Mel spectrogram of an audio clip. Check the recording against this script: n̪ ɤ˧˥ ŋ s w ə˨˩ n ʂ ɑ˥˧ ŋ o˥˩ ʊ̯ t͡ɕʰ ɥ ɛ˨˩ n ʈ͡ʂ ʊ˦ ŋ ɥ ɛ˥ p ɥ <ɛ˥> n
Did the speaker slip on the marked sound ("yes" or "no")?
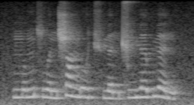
yes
